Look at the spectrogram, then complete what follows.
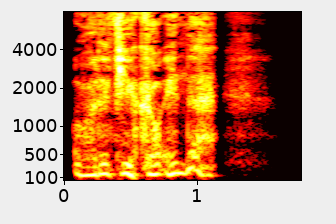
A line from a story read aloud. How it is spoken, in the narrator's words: She croaked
